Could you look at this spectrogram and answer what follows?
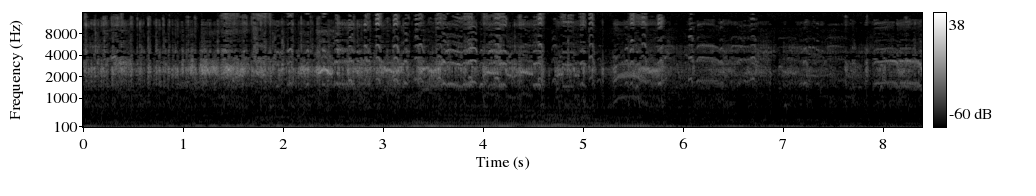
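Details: Nesting common terns at Atlit, 10 June 2010: rasping, scratchy calls from several birds, loud and dense in the first half and then thinning out, with a low steady hum underneath.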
